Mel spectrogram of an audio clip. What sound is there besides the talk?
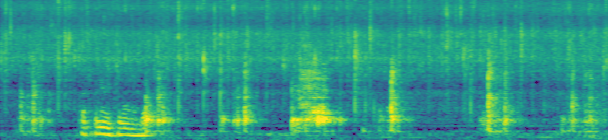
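onion and tomato sautéing in a pan for watermelon chutney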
